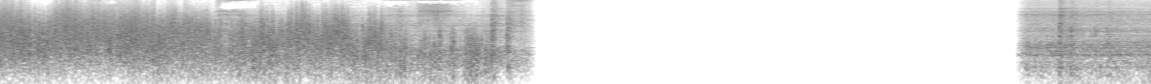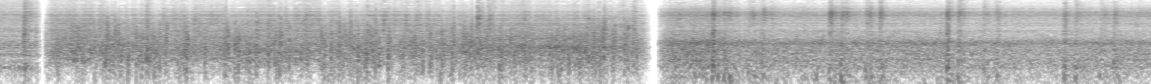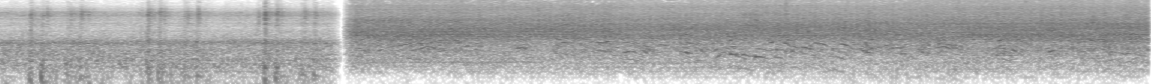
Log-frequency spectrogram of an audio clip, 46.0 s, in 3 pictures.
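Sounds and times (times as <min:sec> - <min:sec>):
train rumbling on rails: 0:00.0 - 0:07.2, 0:13.6 - 0:46.0
wheels clicking over rail joints: 0:23.2 - 0:35.3.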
